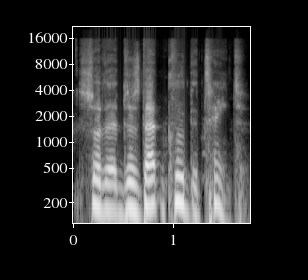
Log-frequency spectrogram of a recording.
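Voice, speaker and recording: A man's voice: a little high, normal speed, a little mellow, no room sound, studio quality. A man co-hosting a live show in casual, conversational chat. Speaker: co-host of a live online show.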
